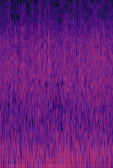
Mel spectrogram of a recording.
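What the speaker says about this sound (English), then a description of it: "this rain, it just continues to come down" Steady rain comes down in a continuous, dense patter, loud and close, with no voices over it.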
